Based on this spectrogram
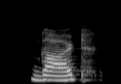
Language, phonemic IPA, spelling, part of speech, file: Marathi, /ɡaʈʰ/, गाठ, noun, LL-Q1571 (mar)-गाठ.wav
- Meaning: knot, tie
